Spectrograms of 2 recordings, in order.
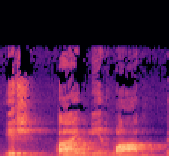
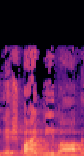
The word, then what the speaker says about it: Ishbi-benob: Now, you have Lamai, you have Ishbi-benob, that's actually the name, Ishbi-benob, it's how it's pronounced.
